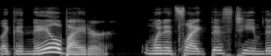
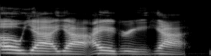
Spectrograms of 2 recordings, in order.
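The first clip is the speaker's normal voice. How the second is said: put-on, mock sarcastic tone. Retelling how they answered everything the listener said, retelling sarcastic agreement. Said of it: "hundred percent sarcasm".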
